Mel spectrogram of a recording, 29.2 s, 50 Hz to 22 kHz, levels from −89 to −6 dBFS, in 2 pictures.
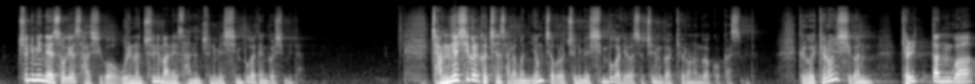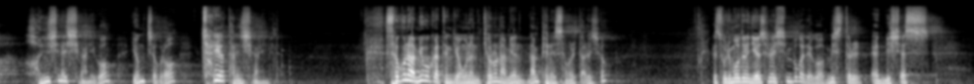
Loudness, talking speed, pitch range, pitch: -19 LUFS, 285 characters per minute, 120-185 Hz, 155 Hz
